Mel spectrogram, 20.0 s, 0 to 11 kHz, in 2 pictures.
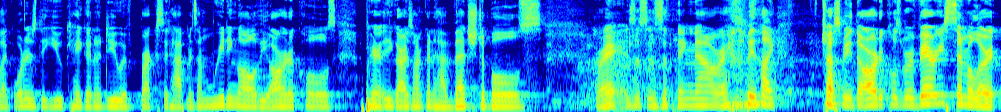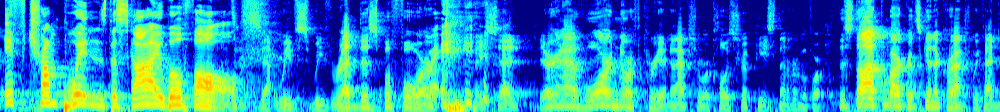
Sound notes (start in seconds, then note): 14.4 laughs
